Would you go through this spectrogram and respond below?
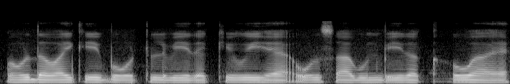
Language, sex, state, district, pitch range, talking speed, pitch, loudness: Hindi, male, Uttar Pradesh, Saharanpur, 100-105 Hz, 165 wpm, 105 Hz, -17 LUFS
